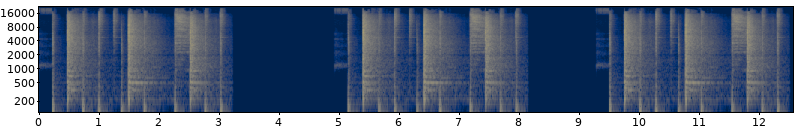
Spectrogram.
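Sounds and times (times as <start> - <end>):
drum pattern: 0.0 - 3.2, 5.2 - 8.2, 9.5 - 12.5.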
